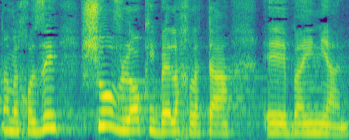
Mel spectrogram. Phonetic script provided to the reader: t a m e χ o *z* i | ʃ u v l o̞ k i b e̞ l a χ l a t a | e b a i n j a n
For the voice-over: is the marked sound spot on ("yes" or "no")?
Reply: yes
